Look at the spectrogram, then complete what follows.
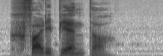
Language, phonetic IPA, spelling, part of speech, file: Polish, [ˌxfalʲiˈpʲjɛ̃nta], chwalipięta, noun, Pl-chwalipięta.ogg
